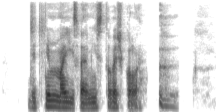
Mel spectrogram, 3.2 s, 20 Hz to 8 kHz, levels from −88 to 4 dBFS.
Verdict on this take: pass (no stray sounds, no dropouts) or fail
fail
